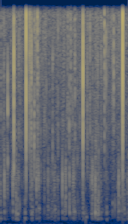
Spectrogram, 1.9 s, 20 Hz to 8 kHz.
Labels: {"label": "biophony, sea urchins (Echinidae)", "recorder": "SoundTrap 600 or HydroMoth"}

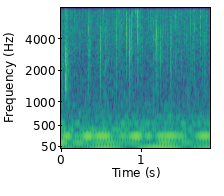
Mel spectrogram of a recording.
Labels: {"label": "biophony, midshipman", "recorder": "SoundTrap 500"}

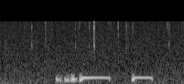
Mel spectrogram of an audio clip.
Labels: {"label": "ambient", "recorder": "HydroMoth"}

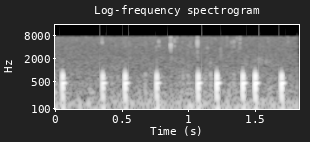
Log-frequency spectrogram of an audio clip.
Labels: {"label": "biophony, knock croak", "recorder": "SoundTrap 300"}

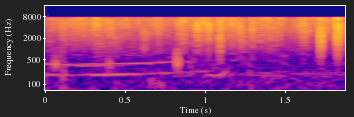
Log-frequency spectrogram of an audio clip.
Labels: {"label": "biophony", "recorder": "SoundTrap 300"}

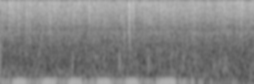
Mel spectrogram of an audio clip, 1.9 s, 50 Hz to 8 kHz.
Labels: {"label": "biophony", "recorder": "SoundTrap 300"}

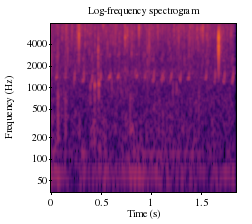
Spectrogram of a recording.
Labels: {"label": "anthrophony, boat engine", "recorder": "SoundTrap 500"}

